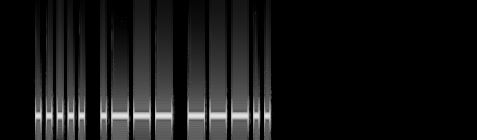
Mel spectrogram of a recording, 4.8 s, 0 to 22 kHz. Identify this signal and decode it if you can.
Morse code, heard as a keyed tone, about 22 wpm, 700 Hz. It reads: 5J8
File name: practice / 22wpm / Three Letter-Number Combinations - 22wpm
